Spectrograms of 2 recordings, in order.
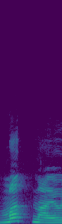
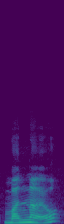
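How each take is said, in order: First: The first syllable ends in a t sound. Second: The first syllable ends in an n sound. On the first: The speaker calls it wrong. "इसको आप मत नायो नहीं पढ़ोगे" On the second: The speaker calls it right. "आप इसको पढ़ोगे 만나요"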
